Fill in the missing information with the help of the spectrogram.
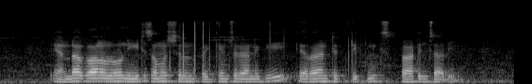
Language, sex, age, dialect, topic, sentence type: Telugu, male, 18-24, Utterandhra, agriculture, question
